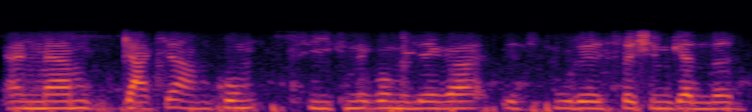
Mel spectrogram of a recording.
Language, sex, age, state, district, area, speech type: Urdu, male, 18-30, Uttar Pradesh, Shahjahanpur, urban, conversation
